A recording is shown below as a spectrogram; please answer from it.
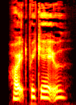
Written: højtbegavet

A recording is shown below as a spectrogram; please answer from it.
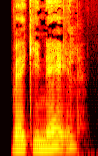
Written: vaginal

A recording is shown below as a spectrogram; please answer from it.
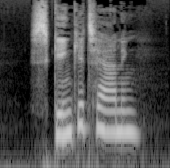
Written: skinketerning

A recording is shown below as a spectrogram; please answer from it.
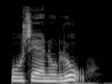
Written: oceanolog

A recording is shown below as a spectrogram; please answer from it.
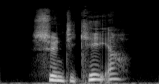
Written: syndikere

